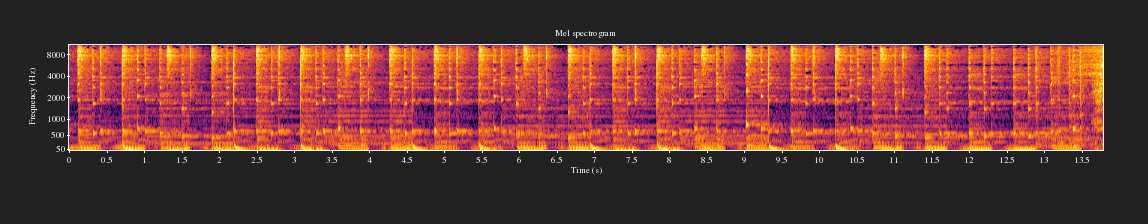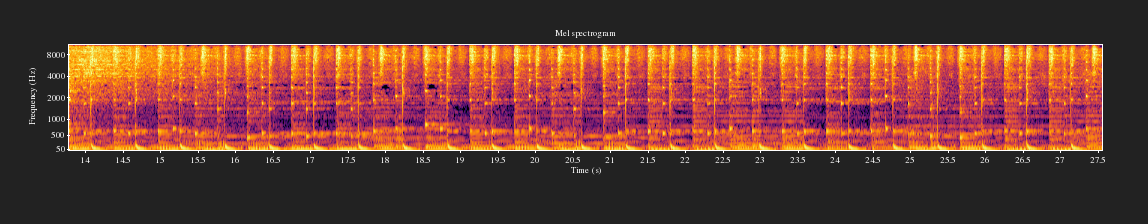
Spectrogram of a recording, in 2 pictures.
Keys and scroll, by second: 17.1 0, 17.2 Return, 18.4 r, 21.1 e.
